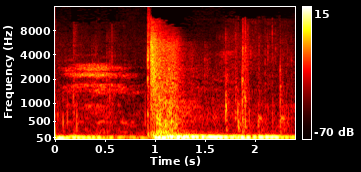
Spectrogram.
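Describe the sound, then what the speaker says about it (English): A TNT explosion from a festive creeper in a Minecraft mod bursts suddenly partway through, a loud broadband blast followed by a deep rumbling tail, with faint game noise before it. "They throw TNT at you and are immune to explosions."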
